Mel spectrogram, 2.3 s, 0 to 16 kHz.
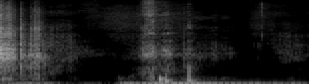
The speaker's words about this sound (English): Just hilariously bad dice rolls. So that is the second worst roll I could have got from 2 dice. 6 total.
